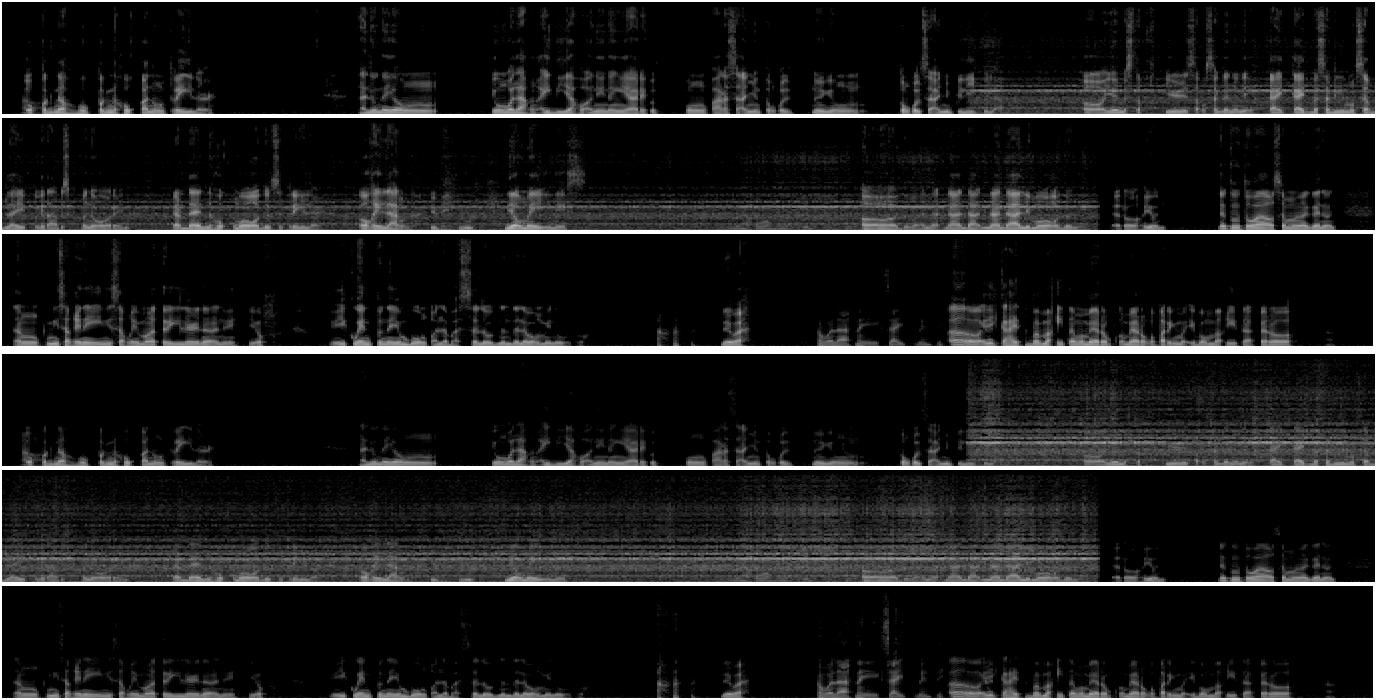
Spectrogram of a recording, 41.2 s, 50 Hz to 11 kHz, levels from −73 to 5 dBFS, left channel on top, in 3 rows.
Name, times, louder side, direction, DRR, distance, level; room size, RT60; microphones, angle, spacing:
voice 1, 0.2-2.1 3.6-4.4 4.9-6.6 6.8-8.6 9.0-10.0 10.8-15.0 15.4-17.0 17.3-19.6 22.3-24.6 24.8-25.4 25.9-30.2 30.7-33.1 34.7-34.9 36.9-40.4, left 4 dB, 80° left, 0.6 m, -31 dB
sound 1, 9.6-24.7, right 7 dB, 75° right, 2.4 m, -36 dB
voice 2, 10.0-10.8 16.0-16.6 20.4-20.6 20.9-22.4 34.0-34.2 35.6-37.4 40.7-40.8, right 2 dB, 60° right, 6.3 m, -46 dB
head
